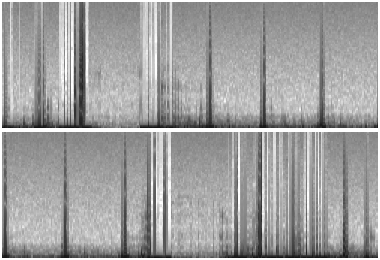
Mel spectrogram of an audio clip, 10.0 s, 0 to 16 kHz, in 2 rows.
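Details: Heart sounds heard through a stethoscope right after a 10km run, lying on a daybed and leaning on the left side, while trying to control breathing. Loud, deep thumps with a heavy low rumble, about 80 a minute; normal heart sounds after exercise.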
